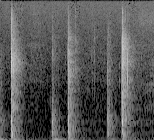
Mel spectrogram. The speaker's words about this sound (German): dieses Schicksal, verehrte Hörer, wird bestimmt von den Schritten, die sich soeben mit gefährlicher Markanz der Couch nähern.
